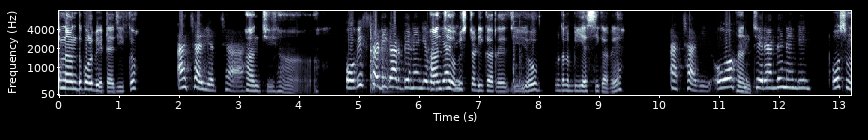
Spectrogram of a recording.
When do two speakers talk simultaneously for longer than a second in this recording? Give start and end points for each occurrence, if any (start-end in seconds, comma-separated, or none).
none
